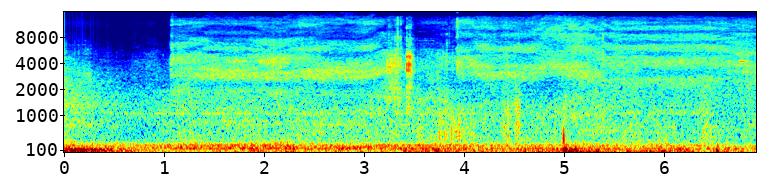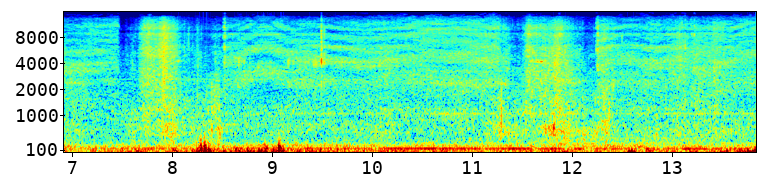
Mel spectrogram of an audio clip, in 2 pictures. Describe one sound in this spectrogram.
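A spray can hisses in bursts.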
